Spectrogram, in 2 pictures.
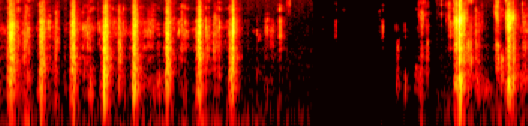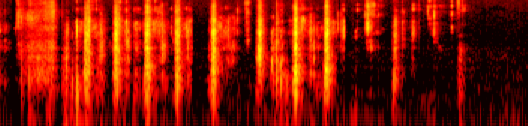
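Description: Close-miked chewing of sauce-coated enoki mushrooms: a quick run of crisp chewing clicks, a pause of about two seconds, then one loud bite and a second run of chewing that stops shortly before the end.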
